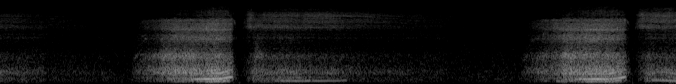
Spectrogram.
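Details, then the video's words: A dozing dog gives two rough, rising snore-inhales, each ending in a thin squeaky whistle and a sudden stop, then a low humming exhale and near-silence. "Sleeping Dog Sounds"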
